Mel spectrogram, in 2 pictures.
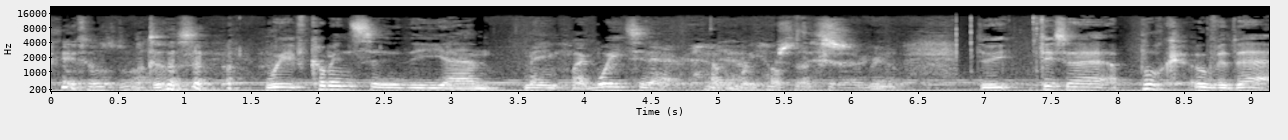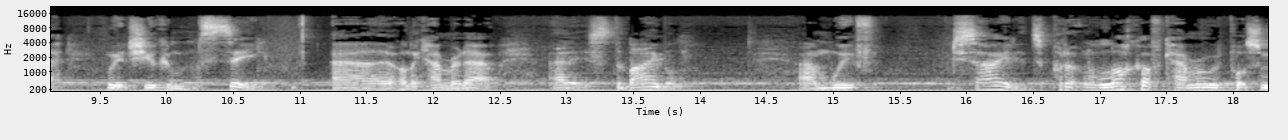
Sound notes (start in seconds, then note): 0.6 laughing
